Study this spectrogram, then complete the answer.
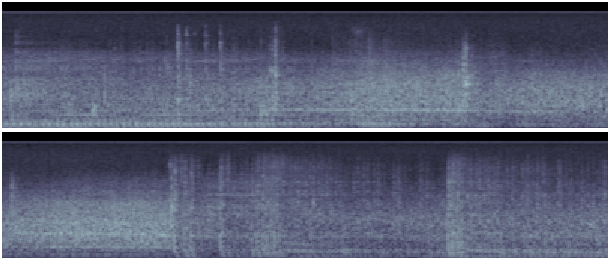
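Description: A man kicks at a motorcycle's starter to start its engine.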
